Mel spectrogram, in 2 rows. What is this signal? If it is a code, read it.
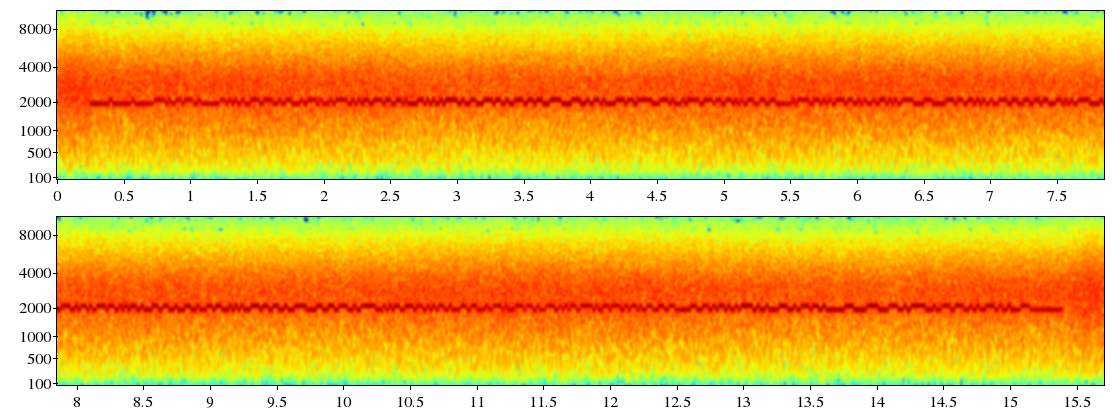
RTTY (45.45 baud, 170 Hz shift), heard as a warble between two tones, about 2000 Hz centre, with radio static. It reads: RANCHES GREW ALONG THE RIVER FROM RAILROAD SUPPLY POINTS SUCH AS DIVIDE, MONTANA.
